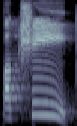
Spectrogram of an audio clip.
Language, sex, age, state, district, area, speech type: Hindi, female, 60+, Rajasthan, Jaipur, urban, read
